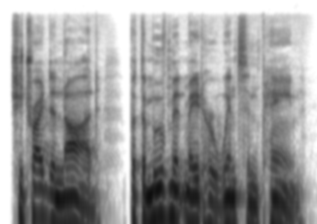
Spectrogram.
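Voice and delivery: ordinary delivery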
